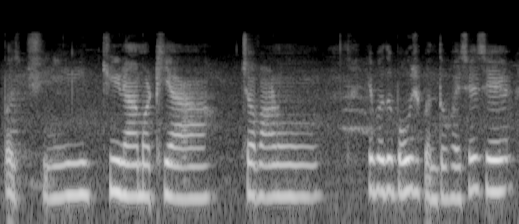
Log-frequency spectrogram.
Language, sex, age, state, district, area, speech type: Gujarati, female, 30-45, Gujarat, Kheda, rural, spontaneous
